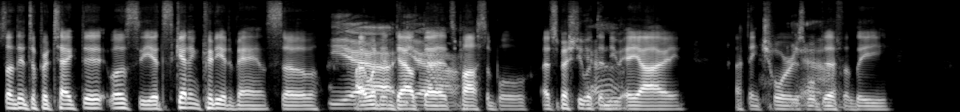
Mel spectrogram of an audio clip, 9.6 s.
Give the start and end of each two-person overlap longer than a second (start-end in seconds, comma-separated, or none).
3.3-4.6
